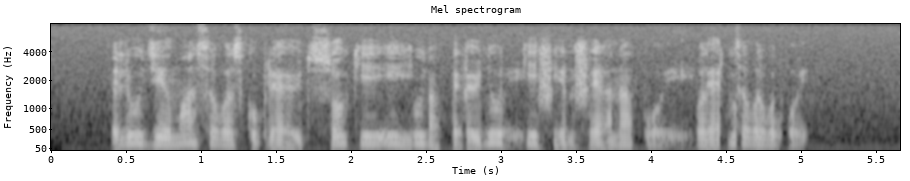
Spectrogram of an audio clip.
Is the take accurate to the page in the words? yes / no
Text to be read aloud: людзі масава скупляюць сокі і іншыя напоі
no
